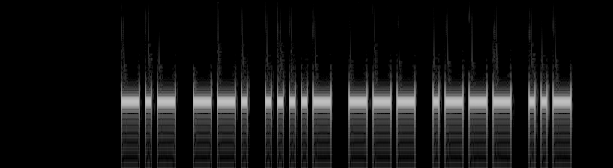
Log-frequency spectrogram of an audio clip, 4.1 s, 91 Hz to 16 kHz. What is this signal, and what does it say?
Morse code, heard as a keyed tone, about 30 wpm, 700 Hz. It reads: KG4OJU
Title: USA Call Signs - 6 Characters - 8x Character Spacing - 30wpm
